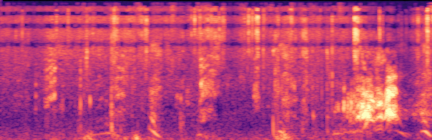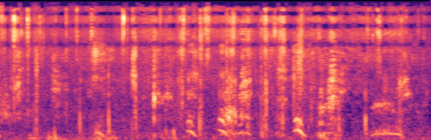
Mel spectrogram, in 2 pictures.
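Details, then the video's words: Pet dog Maeumi during a rough play fight, giving repeated short growling grunts and whiny yelps throughout, with a louder, noisier burst near the middle, scuffling sounds and a person's voice mixed in. "마음이와 난투극"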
